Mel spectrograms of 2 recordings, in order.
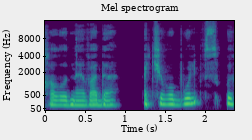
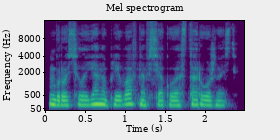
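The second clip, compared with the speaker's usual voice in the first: ordinary delivery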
